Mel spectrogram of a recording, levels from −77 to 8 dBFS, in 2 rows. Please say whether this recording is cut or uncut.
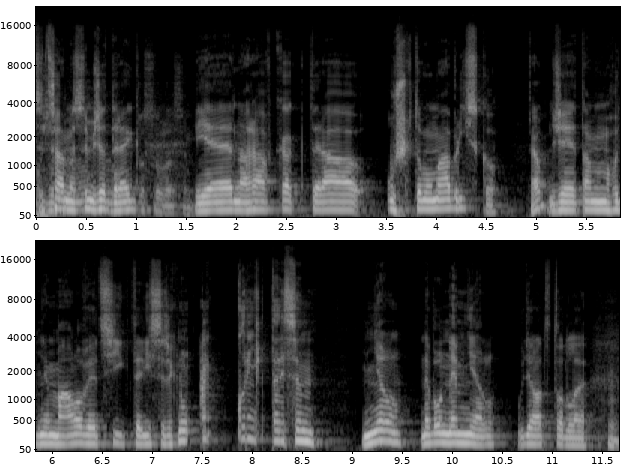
uncut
